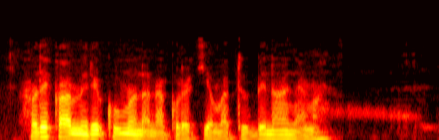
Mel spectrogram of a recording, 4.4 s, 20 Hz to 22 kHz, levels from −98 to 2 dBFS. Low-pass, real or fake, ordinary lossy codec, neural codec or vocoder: 7.2 kHz; fake; MP3, 48 kbps; codec, 16 kHz, 2 kbps, FunCodec, trained on LibriTTS, 25 frames a second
